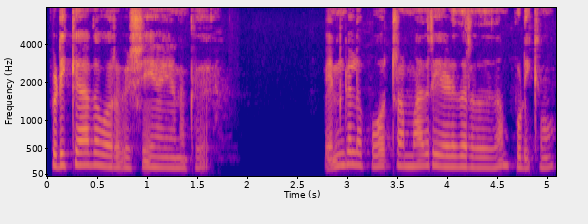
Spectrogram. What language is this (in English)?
Tamil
